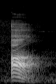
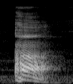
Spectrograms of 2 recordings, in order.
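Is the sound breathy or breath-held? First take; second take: breath-held; breathy. First: The breath is held back during the sound. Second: The breath is pushed out with the sound. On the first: The speaker calls it right. "tapi a. Ditahan" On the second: The speaker calls it wrong. "Bukan a"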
